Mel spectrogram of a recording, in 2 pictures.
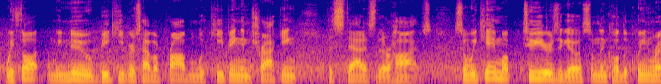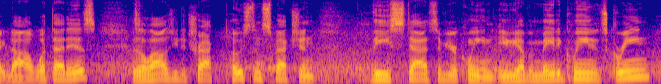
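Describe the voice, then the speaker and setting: Man in his 40s, loud voice, energetic sales pitch, slightly high pitch, faint hall noise. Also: a little fast. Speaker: beekeeping vendor. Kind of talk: product pitch. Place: large convention hall booth. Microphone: clip-on mic.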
